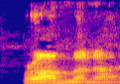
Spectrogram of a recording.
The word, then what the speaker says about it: brahmana: brahmana from hana right if it's a long a bra brahmana it refers to the text brahmana the texts like the samitas brahmanas and punishads and if it's a short a but it it refers to the actual priest the person who's the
